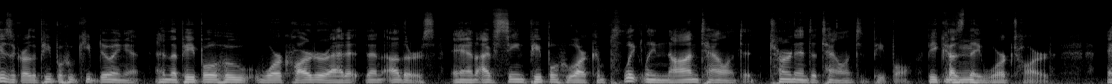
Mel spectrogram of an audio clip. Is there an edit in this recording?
yes; 4 cuts; at 1.5 s, 4.4 s, 7.6 s, 9.2 s

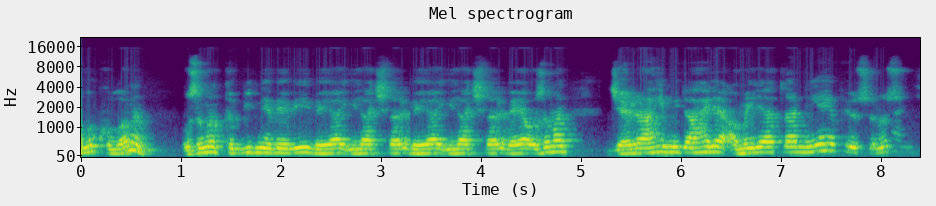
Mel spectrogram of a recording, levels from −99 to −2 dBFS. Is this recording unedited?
no; 1 cut; at 3.3 s

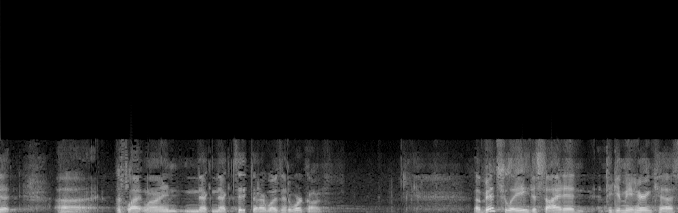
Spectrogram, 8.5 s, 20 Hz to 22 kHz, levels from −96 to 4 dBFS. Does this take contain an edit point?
yes; 6 cuts; at 1.5 s, 2.6 s, 3.0 s, 3.6 s, 6.6 s, 7.5 s

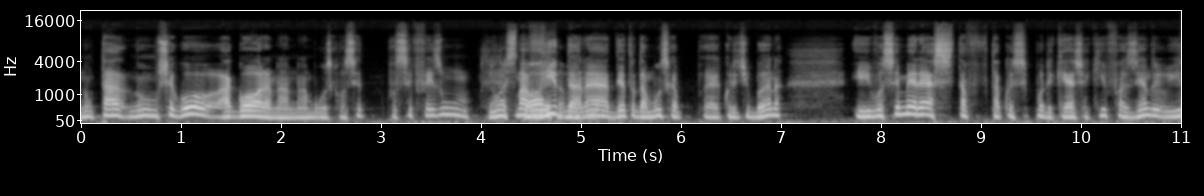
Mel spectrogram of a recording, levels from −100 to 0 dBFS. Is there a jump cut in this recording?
no; 0 cuts

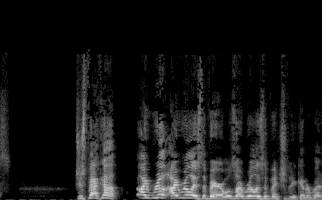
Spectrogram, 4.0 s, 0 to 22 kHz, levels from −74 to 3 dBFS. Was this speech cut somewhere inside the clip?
yes; 1 cut; at 1.6 s

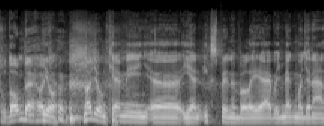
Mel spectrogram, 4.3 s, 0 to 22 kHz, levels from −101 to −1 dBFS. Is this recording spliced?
no; 0 cuts

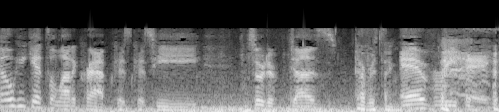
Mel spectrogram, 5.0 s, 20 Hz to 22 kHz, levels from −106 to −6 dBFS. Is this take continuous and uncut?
no; 1 cut; at 1.3 s

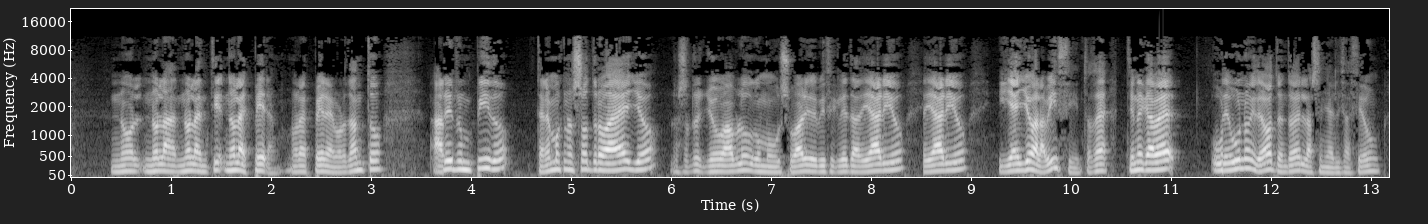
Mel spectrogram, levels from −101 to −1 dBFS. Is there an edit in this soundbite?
yes; 5 cuts; at 3.7 s, 4.9 s, 8.5 s, 10.5 s, 11.5 s

